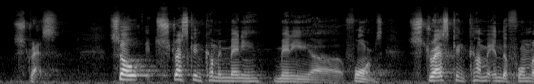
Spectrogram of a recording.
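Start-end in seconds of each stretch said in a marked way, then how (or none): 0.1-0.6 whispered. Shown as a demonstration. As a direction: Stress breathed out as a whisper. Dramatic single-word emphasis.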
